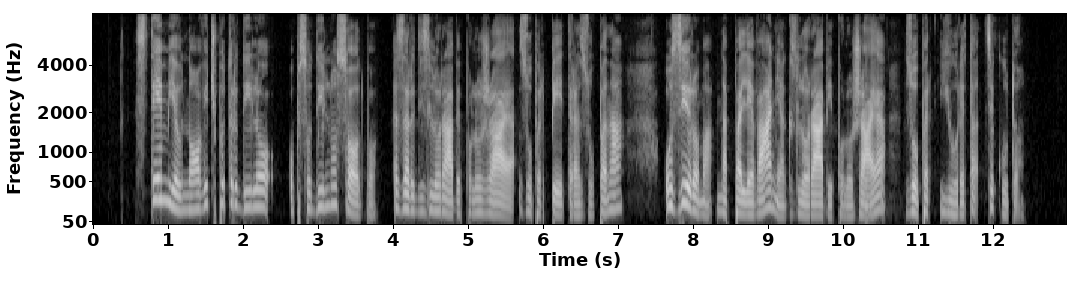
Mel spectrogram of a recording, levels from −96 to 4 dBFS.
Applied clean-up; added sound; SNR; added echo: none; Vehicle; 19 dB; none.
